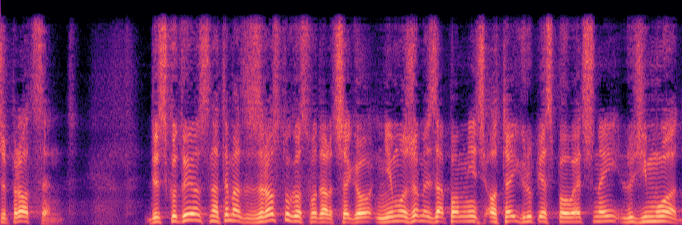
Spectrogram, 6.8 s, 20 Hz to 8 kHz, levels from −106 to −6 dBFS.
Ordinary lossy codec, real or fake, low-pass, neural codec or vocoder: none; fake; 7.2 kHz; codec, 24 kHz, 0.9 kbps, DualCodec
